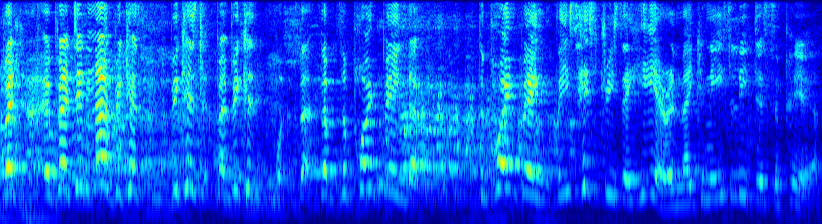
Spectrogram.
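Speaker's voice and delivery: speaking through laughter; laughing while talking. Real, not acted. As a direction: laugh your way through the words. Laughing through his point.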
